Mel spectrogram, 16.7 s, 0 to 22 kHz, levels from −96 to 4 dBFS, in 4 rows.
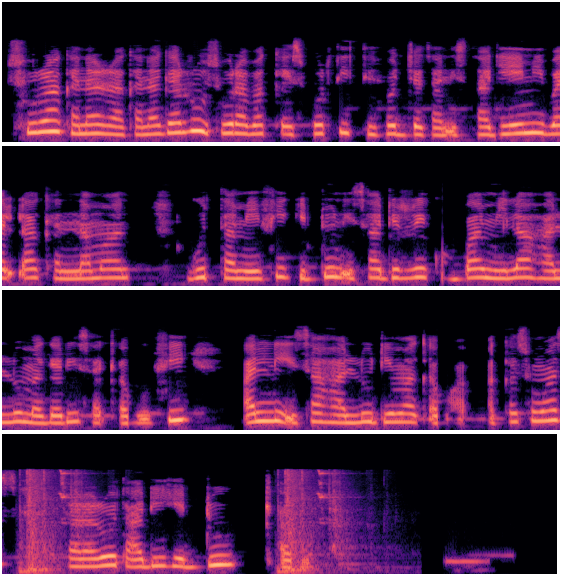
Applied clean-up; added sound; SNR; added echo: none; Squeak / Wood; 13 dB; none.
